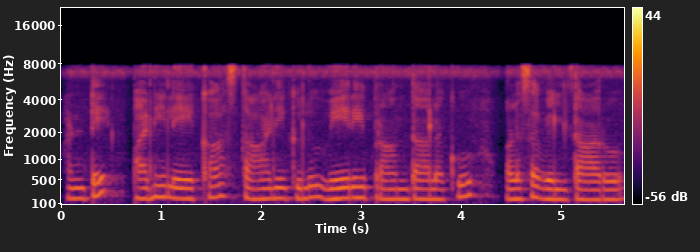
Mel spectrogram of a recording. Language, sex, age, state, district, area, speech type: Telugu, female, 18-30, Andhra Pradesh, Kadapa, rural, spontaneous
